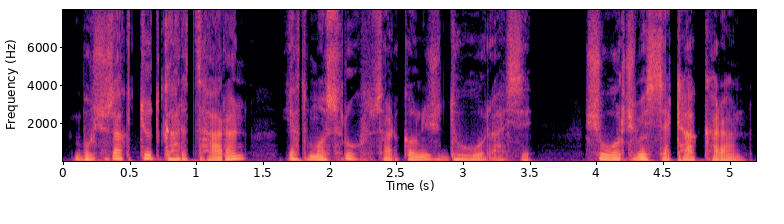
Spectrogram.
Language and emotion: Kashmiri, fearful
